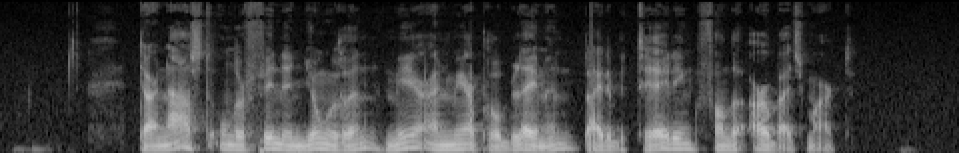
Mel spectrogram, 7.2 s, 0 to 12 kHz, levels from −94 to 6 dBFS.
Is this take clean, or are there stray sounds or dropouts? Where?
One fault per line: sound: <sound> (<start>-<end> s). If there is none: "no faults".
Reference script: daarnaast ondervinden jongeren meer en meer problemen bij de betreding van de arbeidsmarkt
no faults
